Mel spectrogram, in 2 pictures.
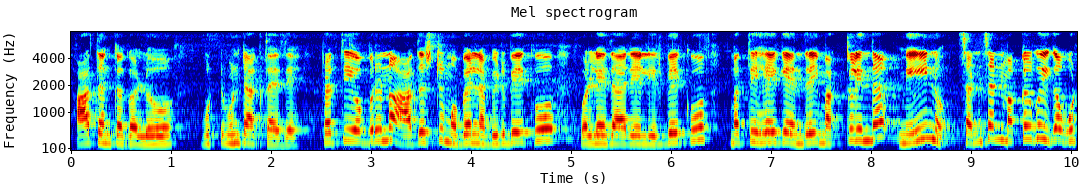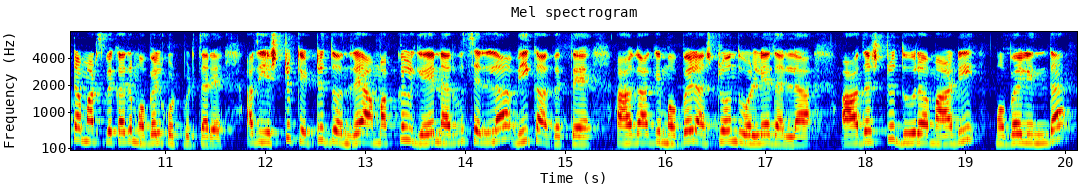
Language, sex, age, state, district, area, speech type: Kannada, female, 45-60, Karnataka, Bangalore Rural, rural, spontaneous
